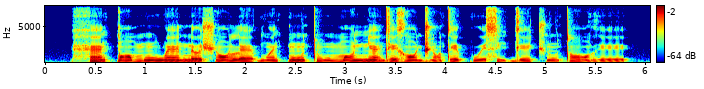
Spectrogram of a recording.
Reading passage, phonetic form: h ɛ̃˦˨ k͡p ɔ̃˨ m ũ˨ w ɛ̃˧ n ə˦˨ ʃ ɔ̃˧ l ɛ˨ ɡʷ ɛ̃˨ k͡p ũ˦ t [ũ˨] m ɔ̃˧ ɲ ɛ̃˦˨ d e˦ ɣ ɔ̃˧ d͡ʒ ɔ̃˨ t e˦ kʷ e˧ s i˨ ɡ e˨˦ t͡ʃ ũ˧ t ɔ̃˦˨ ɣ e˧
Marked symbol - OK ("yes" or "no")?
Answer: yes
